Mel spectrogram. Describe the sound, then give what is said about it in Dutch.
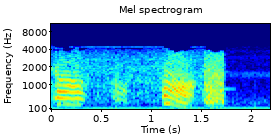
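Short bursts of a garbled, unintelligible voice come through an amateur radio over a steady bed of static, tinny and band-limited, fading in and out across about two seconds. “En dan hoorde ik nog iets, maar er viel niks van te maken.”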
